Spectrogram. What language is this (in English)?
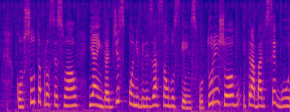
Portuguese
